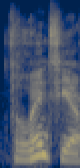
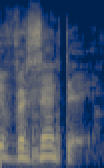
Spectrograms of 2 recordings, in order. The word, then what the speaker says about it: Vicente: So a shout out to Commander Jose, I believe it's pronounced Vicente. I kept saying Valencia for some reason. So it's Vicente. So Jose Vicente.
